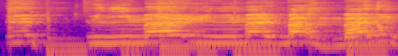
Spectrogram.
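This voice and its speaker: A young man with a cold talks high and loose, cracking crude jokes as he walks viewers through a tutorial. His voice rings around a roomy space with music playing clearly underneath. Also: level tone, normal speed, bright, forceful tone. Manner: chatty, joking, crude slang. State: has a cold. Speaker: YouTuber teaching software. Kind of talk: casual screen-recorded tutorial. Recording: roomy room with background music.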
